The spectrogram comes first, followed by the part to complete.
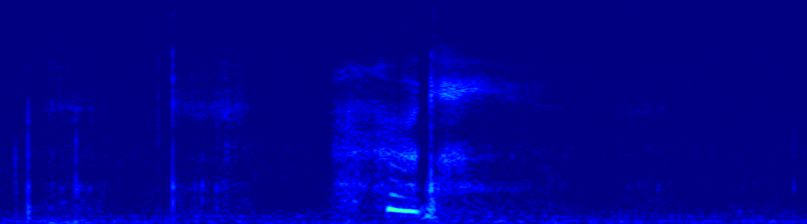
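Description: A woman's soft, breathy whispered vocal sound about halfway through, with a few faint small clicks before it.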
